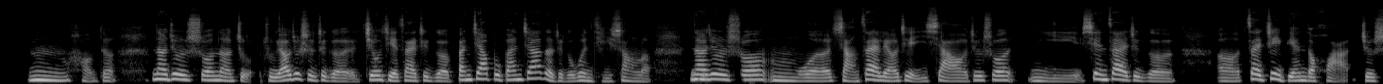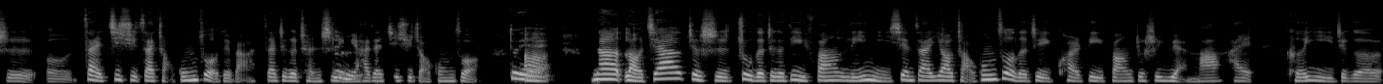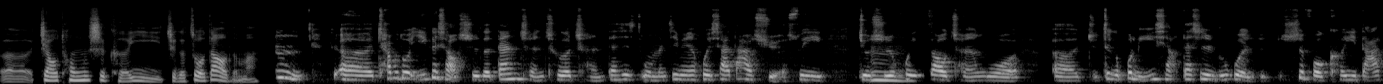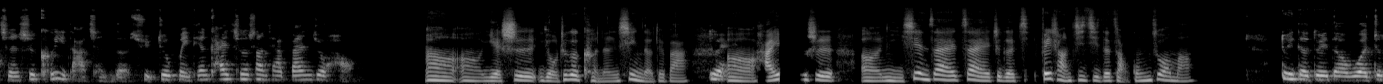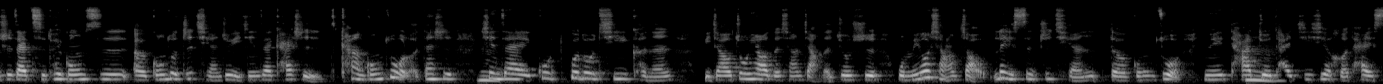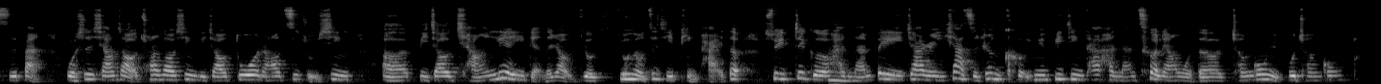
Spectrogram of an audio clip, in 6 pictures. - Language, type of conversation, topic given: Chinese, advice, 在重大的决定上，我该听从别人的建议还是相信自己的内心声音？
- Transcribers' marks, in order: other background noise; tapping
